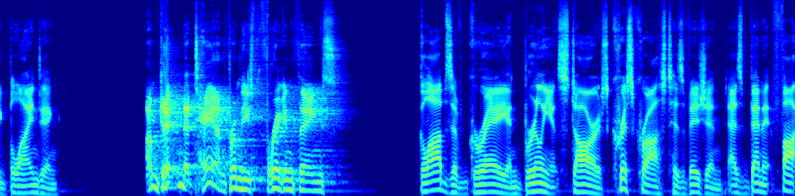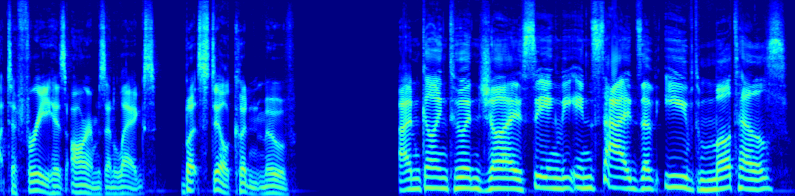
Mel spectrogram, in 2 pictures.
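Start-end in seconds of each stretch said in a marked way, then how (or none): 1.8-4.2 put-on higher, griping young man; annoyed young man voice. Hero complains under hot lamps. 14.9-19.8 put-on slow, high, nasal French accent. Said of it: "a nauseating, nasally voice with a French accent said".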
